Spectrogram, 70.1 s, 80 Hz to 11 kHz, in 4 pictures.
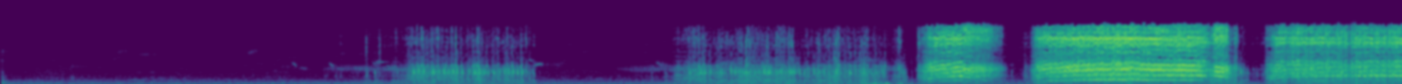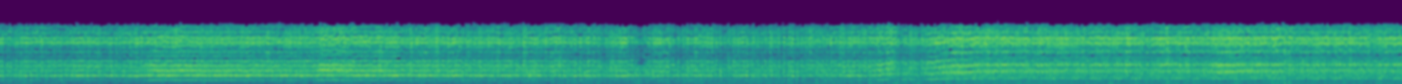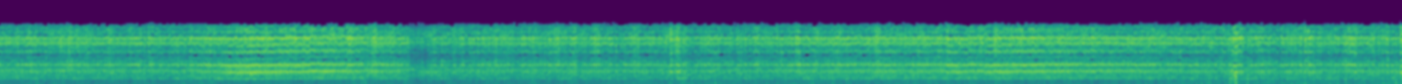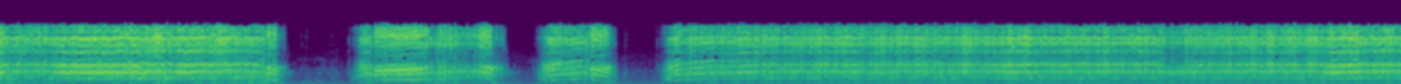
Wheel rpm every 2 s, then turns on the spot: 0, 0, 10, 10, 10, 30, 80, 130, 140, 160, 160, 160, 160, 160, 190, 230, 230, 230, 230, 230, 230, 230, 230, 230, 230, 230, 230, 210, 100, 120, 120, 230, 230, 230, 230.
4-6 8-10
